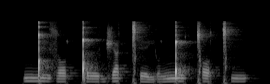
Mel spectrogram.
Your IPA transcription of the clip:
ŋ͡ǃ i˥˧ z ɔ˧ ǃ ʊː˧ d͡ʒ a˥ ǀʰ e˧˩ j ʊ˧ ŋ͡ǃ u˥ ǀ ɔ˥˧ ǀʰ i˥

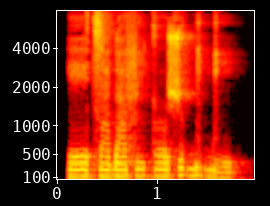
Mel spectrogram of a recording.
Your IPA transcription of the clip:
eː˨ t͡s a˨ ɗ a˨ f i˨ k oː˨ ʃ u˦ ɡ͡b i˦ ɡ͡b i˨

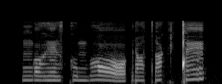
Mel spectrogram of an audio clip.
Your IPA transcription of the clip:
ŋ ɔ ɣ ẽ z k u m ɦ ɔ | ɾ e̤ tˤ ɾ e̤ k ǃ ẽ

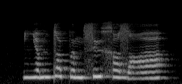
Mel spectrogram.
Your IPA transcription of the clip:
ʎ ɨ˩˧ m dˤ ɨ˦˨ p ə˨˩ m s ɨ˧˥ x ə˧˥ zˤ a˩˧

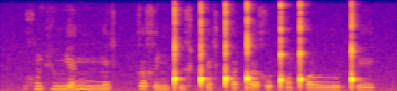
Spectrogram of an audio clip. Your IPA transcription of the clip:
x ũ ç u ɲ ɛ nː ẽ x kː ɐ x ɐ ɲ ǃʼ ɨ x ǃʼ ɛ̃ x ǃʰ ɐ ǃ ɐ x o ǃʼ ɔ̃ ǃʰ ɔ lː u ǃʼ e

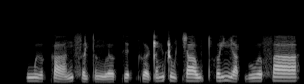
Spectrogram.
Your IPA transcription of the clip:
w ɨ˨˩˦ ə̯ k aː˨˩˦ n s ə˨˩ j t̪ ə˨˩ ŋ l əː˨˩ k e˨˩ t̚ k əː˨˩˨ ʈ ə˧˥ m ʈ u˨˩ c aː˧ w t̪ʰ ə˧˥ j ɲ a˨˩ k̚ ɣ u˧ ə̯ f aː˧

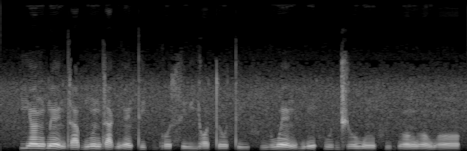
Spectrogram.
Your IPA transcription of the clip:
j ã˦ ɡ͡b ɛ̃˦˨ d a˧ b ũ˦ d a˦˨ ɡ ɛ̃˨˦ t i˧ ɡ͡b o˧ s i˨ j ɔ˧ t o˧ t i˨ f i˨˦ w ɛ̃˦˨ ɡ͡b ĩ˨˦ f u˦ d͡ʒ o˧ w ũ˨ f i˧ ɡ ɔ̃˦ ɡ ɔ̃˦˨ w ɔ̃˨˦

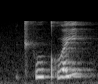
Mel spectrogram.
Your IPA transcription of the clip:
t͡ʃʼ u kʷʼ a j

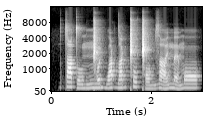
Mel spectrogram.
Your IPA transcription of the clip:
tˤ ɛ˦ t̪ oː˩ m ŋ͡ǁ o˨˥ ɖ b ɔ˨˥ ɖ dˤ y˨˥ ɖ ǁ o˦ ǁ ɔ˩ m zˤ eː˧˩˧ m ɛ˧˩˧ m ɔː˦

